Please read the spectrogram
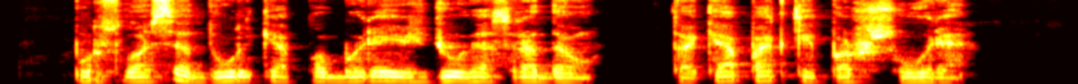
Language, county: Lithuanian, Panevėžys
